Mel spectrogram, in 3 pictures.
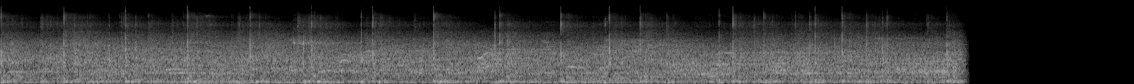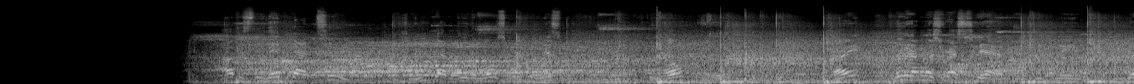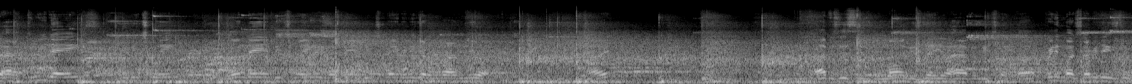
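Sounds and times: indistinct talking voices: 0:13.5 - 0:27.9
basketballs bouncing on hardwood: 0:17.8 - 0:19.8, 0:21.5 - 0:22.5, 0:27.8 - 0:32.7.

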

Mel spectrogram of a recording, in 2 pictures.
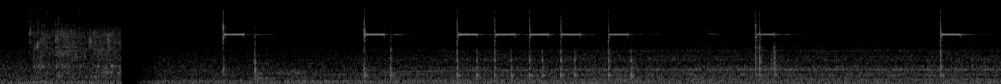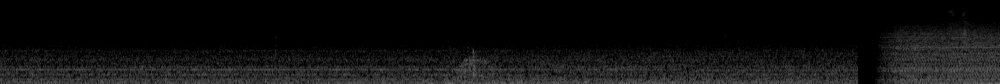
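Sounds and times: water pouring into metal pot: 0:00.3 - 0:01.2
faint cooker hum: 0:01.4 - 0:20.0.

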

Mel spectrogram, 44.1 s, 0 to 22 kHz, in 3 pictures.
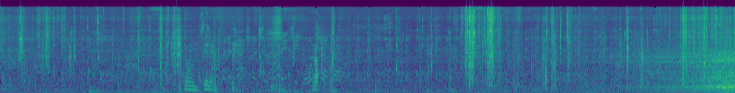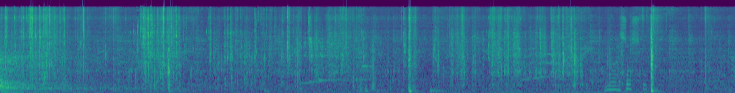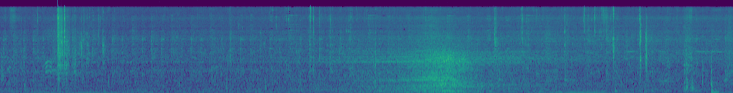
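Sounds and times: vehicle passing by: 0:11.3 - 0:18.5, 0:34.6 - 0:42.0.

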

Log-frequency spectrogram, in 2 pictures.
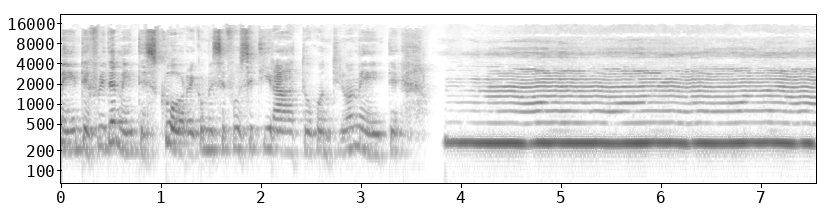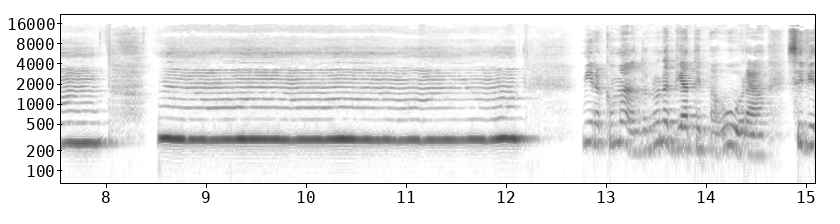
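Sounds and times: man humming: 0:03.8 - 0:12.3.

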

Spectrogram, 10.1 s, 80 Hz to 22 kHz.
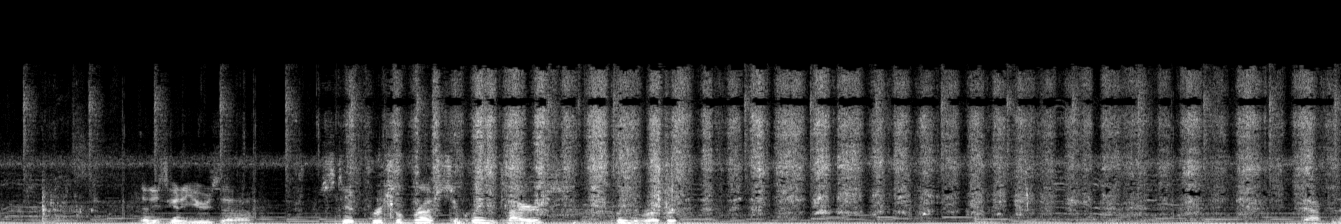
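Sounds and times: background music with bass line: 0:00.0 - 0:10.0
bristle brush scrubbing rubber tire: 0:02.4 - 0:10.0.

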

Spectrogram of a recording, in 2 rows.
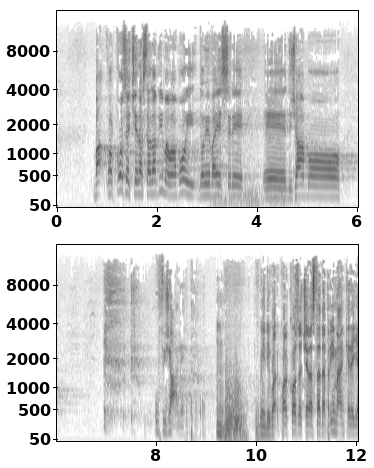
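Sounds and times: person coughing: 0:06.9 - 0:08.0.

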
